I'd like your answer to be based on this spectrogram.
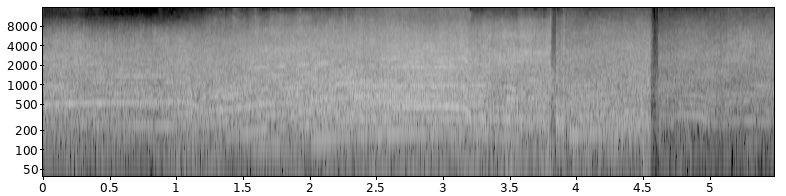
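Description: Race cars roaring past in a competitive race, a loud continuous engine drone with rising and falling pitch sweeps as cars overtake, sustained and close with a brief drop near the end.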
